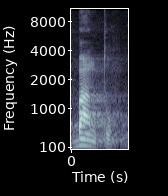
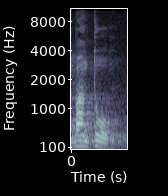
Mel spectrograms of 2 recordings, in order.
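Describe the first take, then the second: First: The stress is on the first syllable. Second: The stress is on the last syllable. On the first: This is how Africans themselves say it. "el acento prosódico se pone en la primera sílaba" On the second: This is how Spanish speakers say it. "al español, Bantú"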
